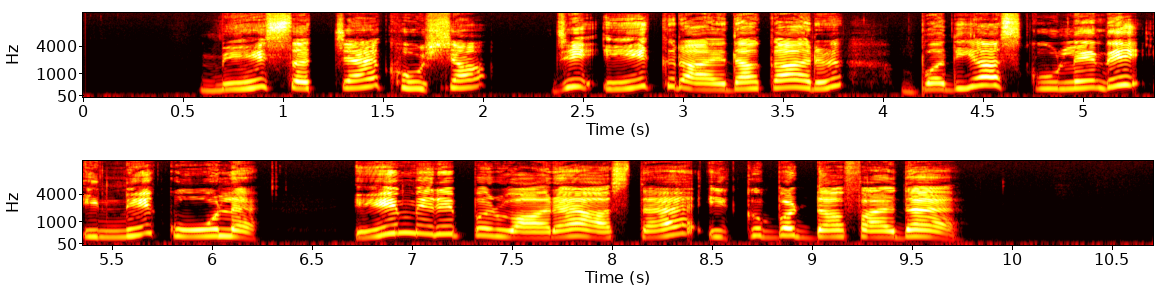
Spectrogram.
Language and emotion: Dogri, surprised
